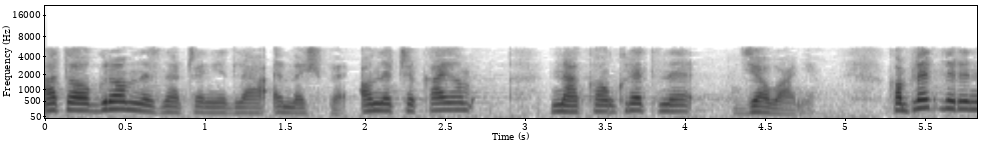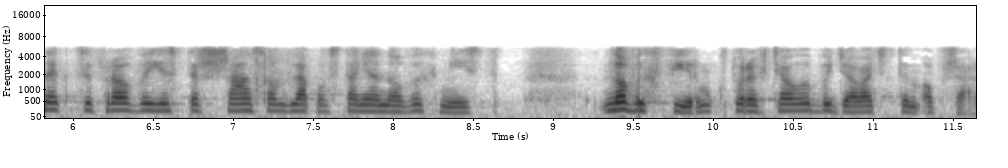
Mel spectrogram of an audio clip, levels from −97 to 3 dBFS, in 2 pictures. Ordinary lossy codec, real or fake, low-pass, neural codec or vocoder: none; real; 5.4 kHz; none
